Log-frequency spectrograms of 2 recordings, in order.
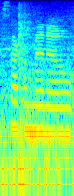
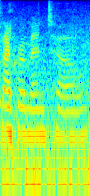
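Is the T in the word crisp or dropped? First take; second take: dropped; crisp. First: The T after the N is dropped. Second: The T after the N is pronounced crisply. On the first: This is the usual American way. "in America we would say like" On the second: This is the way with a strengthened T. "instead of"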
